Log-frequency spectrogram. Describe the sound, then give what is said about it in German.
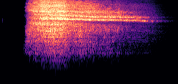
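A single deep inhale followed by a full exhale: a long, airy rush of air lasting about three seconds that gradually fades away, with no one speaking. “Atmen tief ein.”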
